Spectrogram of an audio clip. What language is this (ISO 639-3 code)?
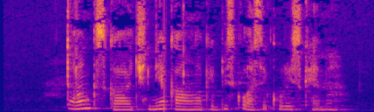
kat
